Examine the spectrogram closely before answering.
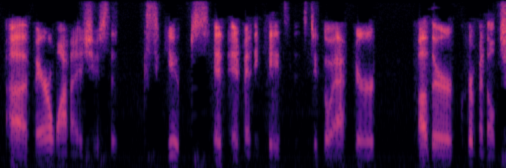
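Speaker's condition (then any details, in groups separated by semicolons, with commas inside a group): No condition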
